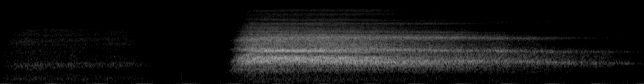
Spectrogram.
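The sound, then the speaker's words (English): During a guided meditation, a person takes a soft breath, pauses, then lets out a deep, loud, breathy exhale through the open mouth that slowly fades away. “Take a deep inhalation, open your mouth and exhale.”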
